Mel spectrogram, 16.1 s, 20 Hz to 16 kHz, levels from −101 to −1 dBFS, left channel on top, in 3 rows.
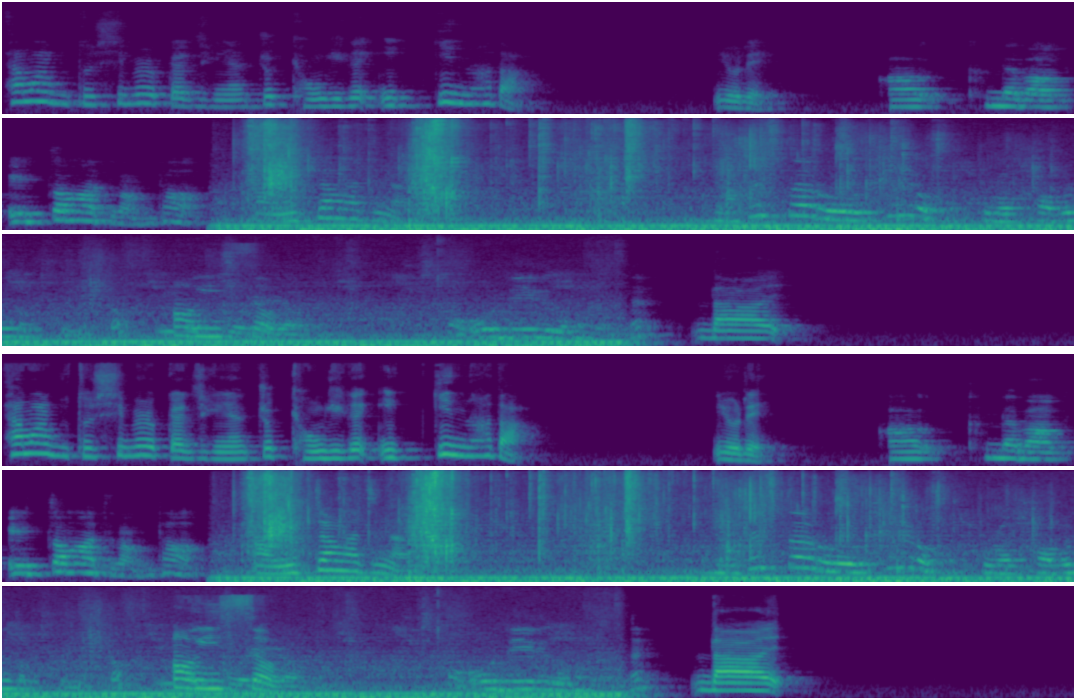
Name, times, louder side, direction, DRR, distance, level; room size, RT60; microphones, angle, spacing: voice 1, 0.0-2.6 3.6-3.8 6.6-7.6 11.6-12.2 14.2-14.6, right 8 dB, 80° right, 0.3 m, -44 dB
voice 2, 4.9-6.4 8.9-12.2 12.9-13.9, right 2 dB, 50° right, 0.9 m, -47 dB
sound 1, 6.4-13.8, right 2 dB, 15° right, 0.4 m, -40 dB
4.9 x 2.9 x 3.0 m
head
